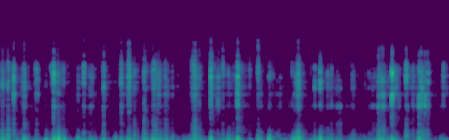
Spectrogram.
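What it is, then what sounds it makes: Glitter-coated plastic bauble scratched and tapped. Long manicured nails scratch and tap the rough glitter surface of a small, hollow, red glitter-coated plastic Christmas bauble with a gold cap and string. The result is a quiet, rapid series of dry, crackly taps and gritty scratches with a bright, sandy hiss, each ending almost instantly.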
